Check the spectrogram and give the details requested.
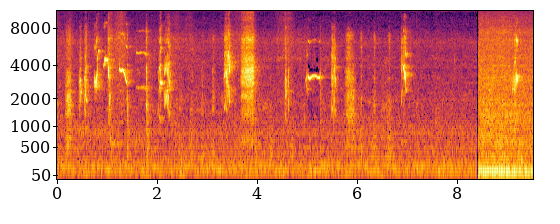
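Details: Lure song of a Javan myna for setting other mynas singing. Choppy bursts of squawks, clicks and thin whistles come at a brisk, uneven pace, then give way to steady hiss near the end.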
